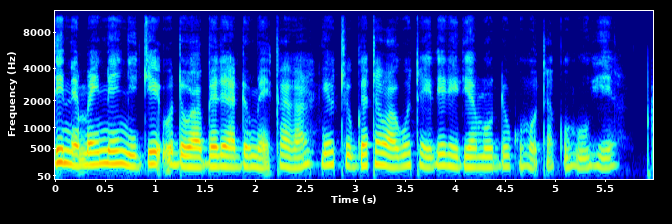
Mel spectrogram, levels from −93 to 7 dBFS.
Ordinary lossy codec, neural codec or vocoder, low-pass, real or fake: none; codec, 44.1 kHz, 3.4 kbps, Pupu-Codec; 10.8 kHz; fake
